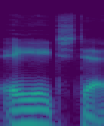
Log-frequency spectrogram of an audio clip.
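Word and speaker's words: aoudad: Pronounced A.H. dead.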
